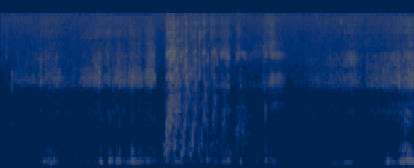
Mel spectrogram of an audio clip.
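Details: A dog with allergies snoring: soft, breathy rasping breaths, with a louder, rougher snort about halfway through and another at the end.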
